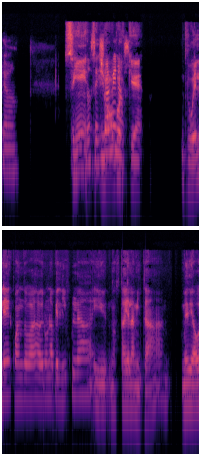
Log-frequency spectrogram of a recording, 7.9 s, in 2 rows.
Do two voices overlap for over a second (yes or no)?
yes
